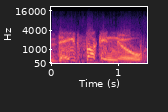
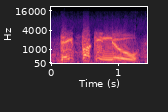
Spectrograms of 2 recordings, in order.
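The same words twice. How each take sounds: The two takes are said the same way.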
